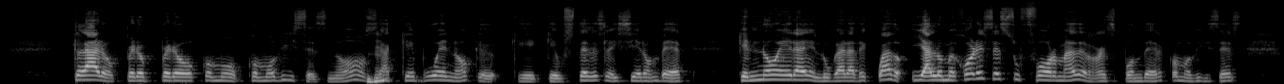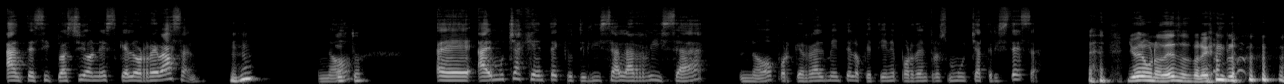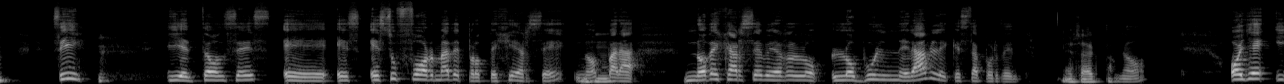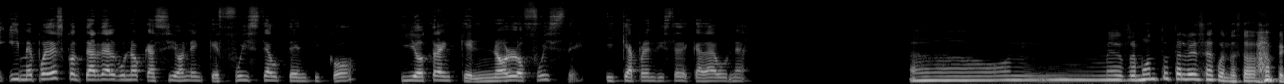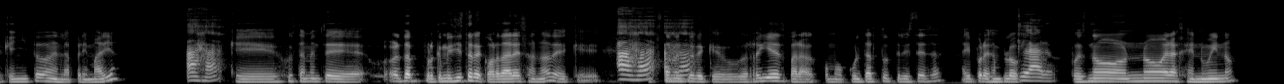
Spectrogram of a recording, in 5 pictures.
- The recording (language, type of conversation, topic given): Spanish, podcast, ¿Qué significa para ti ser auténtico al crear?
- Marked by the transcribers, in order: chuckle; chuckle; drawn out: "Ah, mm"; laughing while speaking: "estaba"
